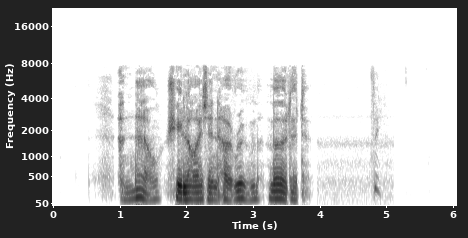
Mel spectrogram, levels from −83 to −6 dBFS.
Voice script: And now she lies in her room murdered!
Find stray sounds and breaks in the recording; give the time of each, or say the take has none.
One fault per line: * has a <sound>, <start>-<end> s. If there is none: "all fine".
* has a sneeze, 4.7-5.1 s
